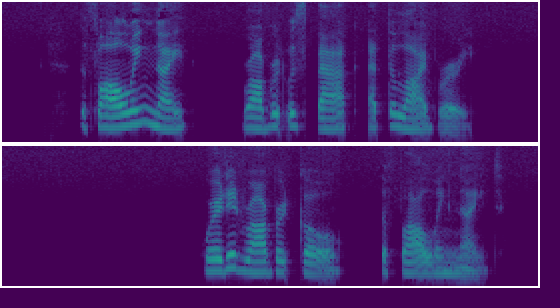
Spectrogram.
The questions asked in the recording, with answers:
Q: Where did Robert go the following night?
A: He was back at the library.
